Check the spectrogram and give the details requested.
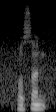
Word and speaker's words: puissant: soul of the most puissant? How do you pronounce that? Puissant. It's French.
